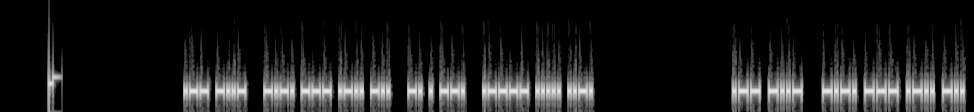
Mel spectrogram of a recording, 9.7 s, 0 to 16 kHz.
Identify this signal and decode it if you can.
Morse code, heard as a keyed tone, about 43 wpm, 700 Hz. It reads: WX COLD NEG 15F WX COLD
